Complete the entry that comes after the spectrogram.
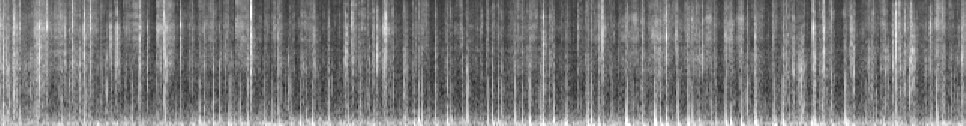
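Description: Long nails crinkle and squeeze a clear plastic bag holding orange foam pumpkin cutouts. The result is a dense, continuous run of sharp crackles and crinkles with bright, snappy ticks over a steady low rumble.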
